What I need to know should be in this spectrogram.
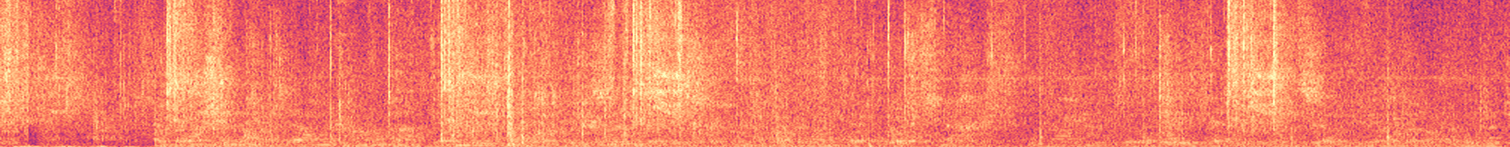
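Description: Several people talk at once in a room.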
